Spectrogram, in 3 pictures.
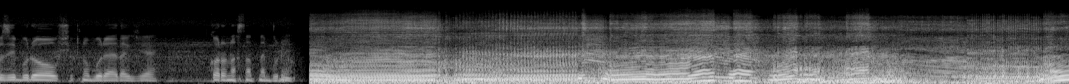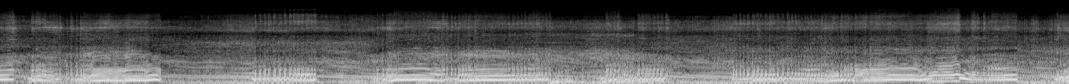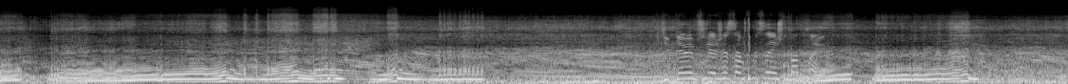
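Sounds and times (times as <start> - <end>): motorcycle engine revving: 3.0 - 32.0.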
